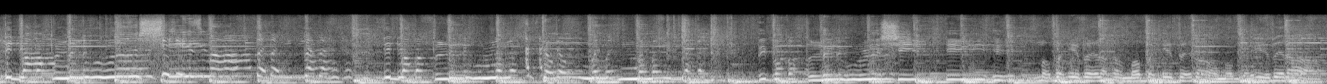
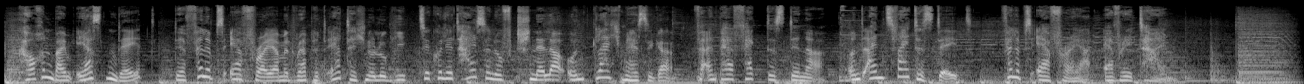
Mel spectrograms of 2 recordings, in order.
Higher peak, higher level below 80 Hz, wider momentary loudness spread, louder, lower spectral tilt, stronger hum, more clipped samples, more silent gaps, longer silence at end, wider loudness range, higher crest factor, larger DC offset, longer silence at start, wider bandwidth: first, 0 dBFS vs -4 dBFS; first, -26 dBFS vs -32 dBFS; about the same, 6 LU vs 8 LU; first, -8 LUFS vs -18 LUFS; about the same, -5 dB/octave vs -4 dB/octave; neither; first, 1% vs under 0.1%; neither; about the same, 0 s vs 0.05 s; about the same, 1 LU vs 2 LU; second, 8 dB vs 14 dB; first, 0.8% vs under 0.1%; about the same, 0 s vs 0.05 s; second, 11 kHz vs 17 kHz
